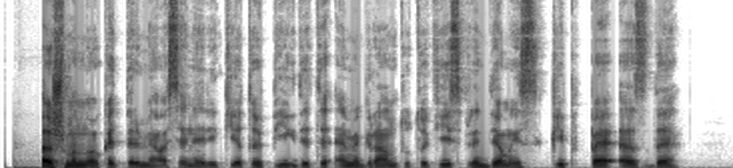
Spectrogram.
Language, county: Lithuanian, Panevėžys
